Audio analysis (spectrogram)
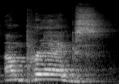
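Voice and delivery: put-on high-pitched girlfriend voice; girlfriend announcing. Girlfriend announces her pregnancy, high and pointed. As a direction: pipe it up as news. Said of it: "She announces".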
